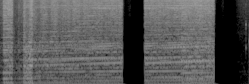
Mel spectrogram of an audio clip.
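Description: Synth riser sample playing back: a hissing whoosh with tones gliding slowly upward. A little past halfway it cuts to dead silence for a moment and then comes back, gated in and out by square gain automation.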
